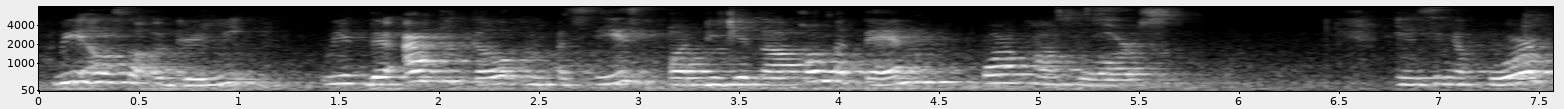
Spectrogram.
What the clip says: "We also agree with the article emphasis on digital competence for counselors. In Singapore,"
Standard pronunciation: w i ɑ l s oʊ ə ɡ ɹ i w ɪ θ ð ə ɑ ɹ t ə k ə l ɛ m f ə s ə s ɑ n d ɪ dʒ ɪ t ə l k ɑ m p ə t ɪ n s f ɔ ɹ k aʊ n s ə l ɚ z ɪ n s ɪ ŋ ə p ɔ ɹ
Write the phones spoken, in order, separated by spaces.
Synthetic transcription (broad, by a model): w i ɑ l s oʊ ə ɡ ɹ i w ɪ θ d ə ɑ ɹ t ə k ə l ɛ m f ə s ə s ɑ n d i dʒ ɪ t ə l k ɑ m p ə t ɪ n f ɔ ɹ k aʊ n s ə l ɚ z ɪ n s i ŋ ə p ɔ ɹ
